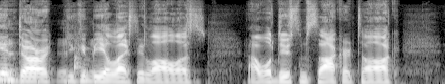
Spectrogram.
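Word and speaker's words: Alexi Lalas: Can I be like Alexi Lawless? – Yeah. – Is that how I say his name right? – Yeah.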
